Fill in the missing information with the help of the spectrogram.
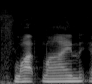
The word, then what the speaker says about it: Flot: I know you have a ministry that's called the, do I pronounce this right, the Flot Line, F-L-O-T line? – That's correct.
